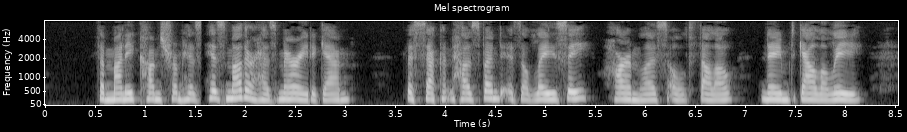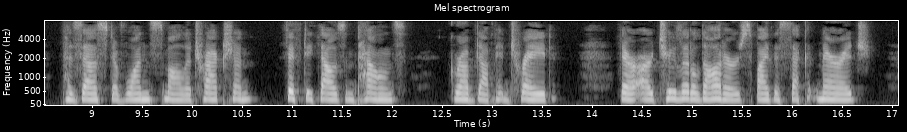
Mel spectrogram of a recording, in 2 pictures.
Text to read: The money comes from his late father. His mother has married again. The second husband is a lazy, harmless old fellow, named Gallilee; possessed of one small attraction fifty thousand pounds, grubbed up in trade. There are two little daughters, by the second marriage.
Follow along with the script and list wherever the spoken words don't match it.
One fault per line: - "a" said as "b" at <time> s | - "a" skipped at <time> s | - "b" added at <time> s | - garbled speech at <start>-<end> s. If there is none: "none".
- "late father" skipped at 1.6 s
